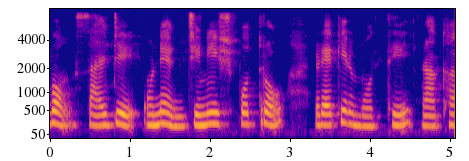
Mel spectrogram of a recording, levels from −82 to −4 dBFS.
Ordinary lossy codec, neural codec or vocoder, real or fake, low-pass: none; codec, 16 kHz, 4 kbps, FunCodec, trained on LibriTTS, 50 frames a second; fake; 7.2 kHz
